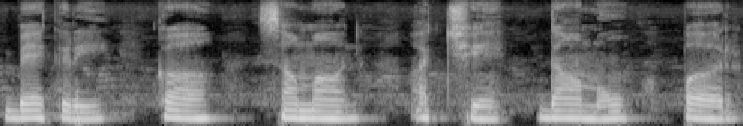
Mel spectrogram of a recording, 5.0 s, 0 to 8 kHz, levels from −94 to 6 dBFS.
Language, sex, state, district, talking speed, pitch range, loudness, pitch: Hindi, male, Haryana, Rohtak, 75 wpm, 120-135 Hz, -17 LUFS, 130 Hz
